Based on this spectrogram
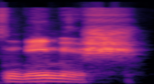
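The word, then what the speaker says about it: Neemias Queta: I don't remember how you say it. You got to throw that H at the end of this. Nemish. Just like it's Andre Lemouche, but way less French than I put it.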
